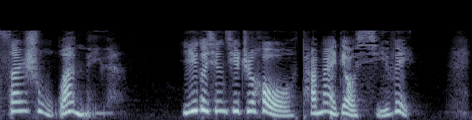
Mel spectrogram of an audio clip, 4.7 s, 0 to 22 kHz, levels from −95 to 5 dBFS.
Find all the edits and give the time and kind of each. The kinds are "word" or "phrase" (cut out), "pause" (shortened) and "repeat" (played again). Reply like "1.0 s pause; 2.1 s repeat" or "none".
1.6 s pause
